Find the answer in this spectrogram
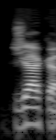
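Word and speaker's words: Tkachuk: care he's gonna run um how do you pronounce his last name Jacki Jacki yeah he's gonna run him just like he's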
